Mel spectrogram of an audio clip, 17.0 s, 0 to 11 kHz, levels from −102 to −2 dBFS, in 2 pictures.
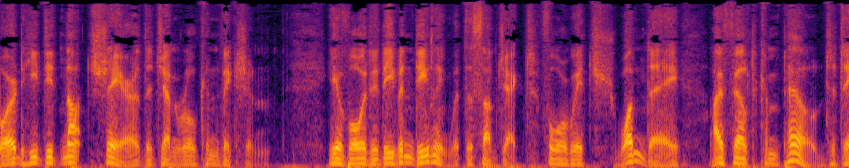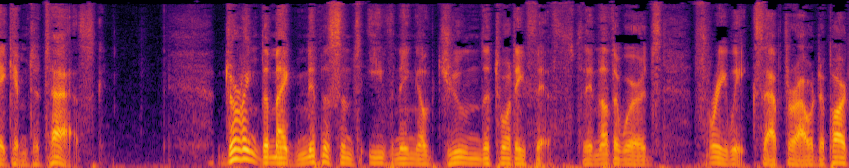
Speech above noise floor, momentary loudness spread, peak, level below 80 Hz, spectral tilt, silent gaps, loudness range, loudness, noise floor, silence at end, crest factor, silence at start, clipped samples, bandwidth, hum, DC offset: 30 dB; 10 LU; -4 dBFS; -40 dBFS; -5.5 dB/octave; none; 3 LU; -24 LUFS; -53 dBFS; 0 s; 20 dB; 0 s; under 0.1%; 11 kHz; none; under 0.1%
